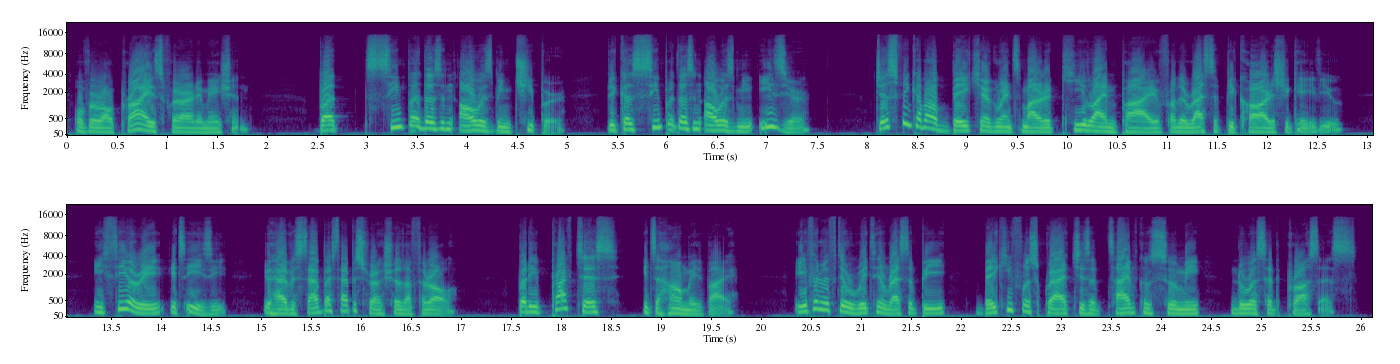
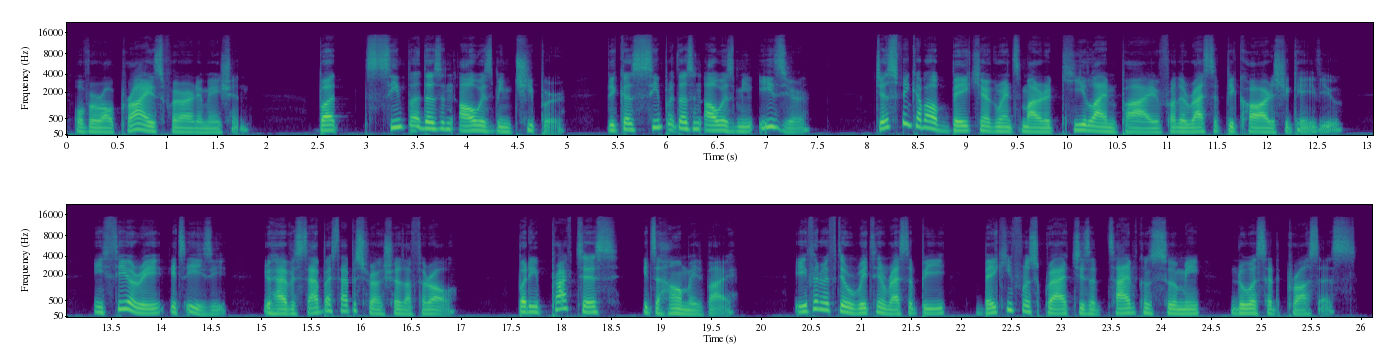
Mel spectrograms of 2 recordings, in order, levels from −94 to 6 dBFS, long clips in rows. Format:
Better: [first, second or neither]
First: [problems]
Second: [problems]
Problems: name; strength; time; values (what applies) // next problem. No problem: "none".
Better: second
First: distortion; slight; 10 dB below the speech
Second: none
